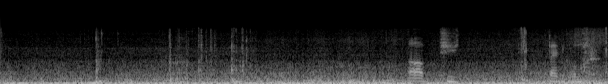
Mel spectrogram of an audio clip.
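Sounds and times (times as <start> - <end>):
strong storm wind roaring around a stationary car: 0.0 - 6.0
creaks and knocks from the car bodywork in storm wind: 0.9 - 2.6
speech: 4.2 - 4.7, 5.5 - 6.0.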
